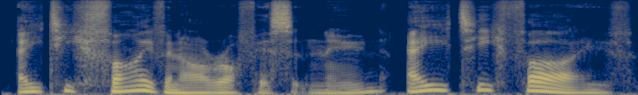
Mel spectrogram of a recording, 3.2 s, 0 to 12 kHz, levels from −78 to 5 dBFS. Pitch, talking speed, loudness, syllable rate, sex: 125 Hz, 150 wpm, -19 LUFS, 4.4 syllables/s, male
